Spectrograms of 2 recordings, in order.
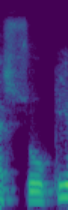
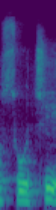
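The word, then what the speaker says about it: Suu Kyi: आंग सांग सूची इनको बोलते हैं, म्यांमार में सूकी नहीं है, वो सूची है, तो प्रोनाउंसिएशन के लेवल पे थोड़ा सा देखिएगा क्या हुआ।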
